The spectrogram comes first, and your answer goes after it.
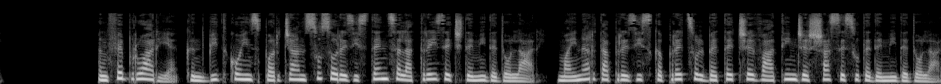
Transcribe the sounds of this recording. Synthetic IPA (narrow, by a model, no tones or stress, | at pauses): ɨnfe̞bɾuaɾije̞̰kɨnd̪̚bit̪ko̞jinspərd͡ʒaɨnsuso̞ɾe̞zist̪e̞nt̪səlat̪ɾe̞jze̞t͡ʃʲd̪e̞mijd̪e̞d̪o̞la̰rʲmajnard̪apɾe̞ziskəpɾe̞t̪sulbe̞t̪e̞t͡ʃe̞vaːt̪ind͡ʒe̞ʃase̞sut̪e̞d̪e̞mijd̪e̞d̪o̞la̰rʲ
